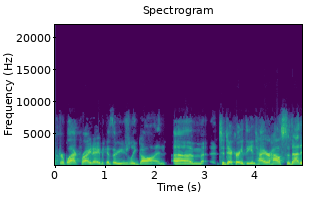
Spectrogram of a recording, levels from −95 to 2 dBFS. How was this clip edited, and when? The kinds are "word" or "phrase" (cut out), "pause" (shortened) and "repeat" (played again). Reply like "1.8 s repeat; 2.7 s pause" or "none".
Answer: 2.3 s pause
